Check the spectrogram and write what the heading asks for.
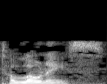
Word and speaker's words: telones: T-E-L-O-N-E-S, telones, the long O to the omega, telones, that's a singular tax collector, number 5057.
